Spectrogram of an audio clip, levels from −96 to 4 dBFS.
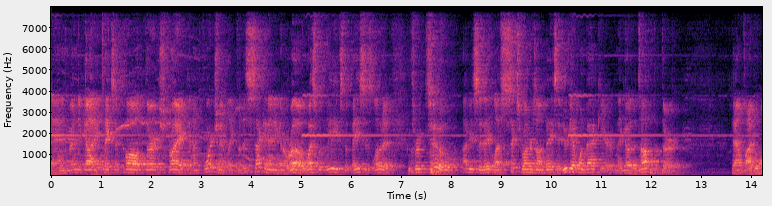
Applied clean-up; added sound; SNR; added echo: none; Wind instrument, woodwind instrument; 17 dB; reverberation time 0.8 s.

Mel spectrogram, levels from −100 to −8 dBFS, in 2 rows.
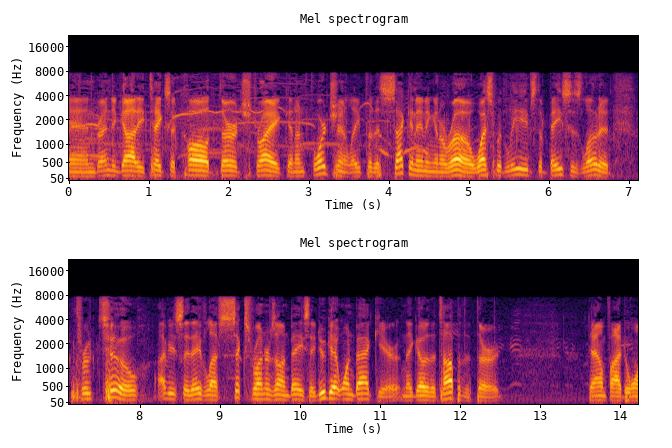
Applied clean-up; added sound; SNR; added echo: none; none; none; none.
